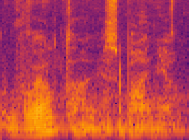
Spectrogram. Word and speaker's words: Vuelta a España: Vuelta a España.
